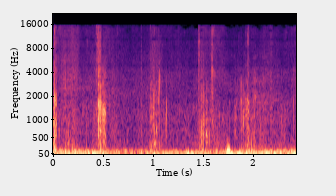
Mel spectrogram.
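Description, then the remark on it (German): A person walks outdoors along a path beside a brook that is barely flowing, each footstep a soft scuffing thud at a steady walking pace, about half a dozen steps over a low, constant rumble, with no one talking. “Ah, ich laufe immer noch, ich laufe immer noch, ich laufe immer noch.”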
